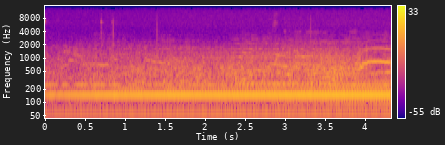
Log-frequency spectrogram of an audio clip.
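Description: A steady low drone under a rushing noise that slowly swells louder, with a few faint gliding tones.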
